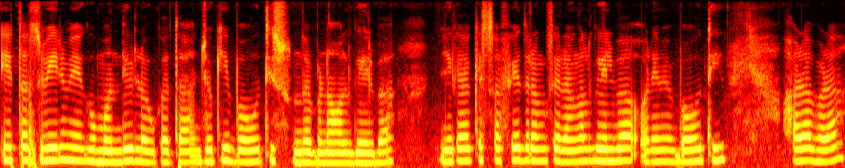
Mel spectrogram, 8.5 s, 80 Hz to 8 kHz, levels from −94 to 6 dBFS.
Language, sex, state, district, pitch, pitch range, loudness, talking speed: Bhojpuri, female, Bihar, Saran, 205 Hz, 195-215 Hz, -13 LUFS, 200 wpm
